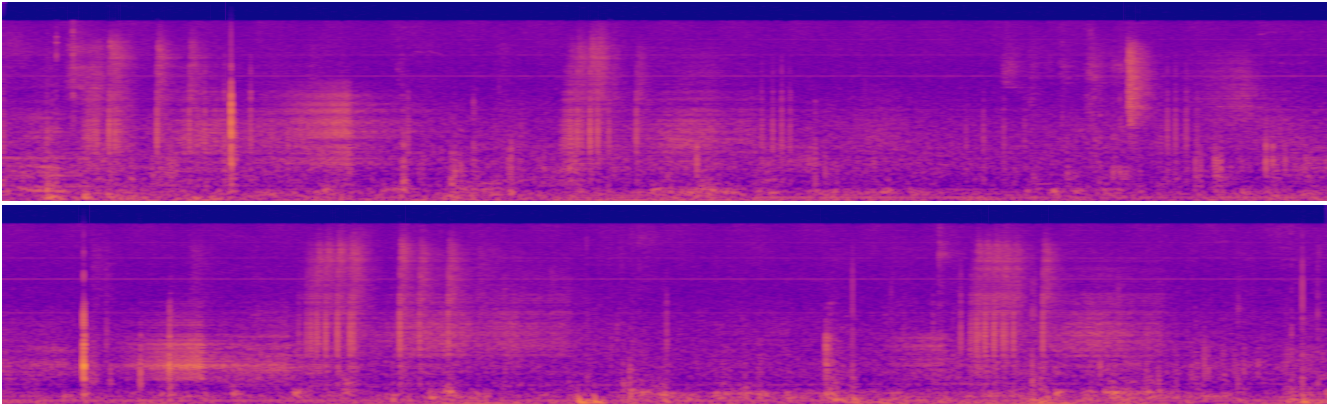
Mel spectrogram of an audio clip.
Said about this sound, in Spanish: Suenan, hay como unos crujidos, ¿no? Sí, sí, es la, la mesa que cruje con los patacones.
